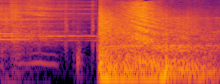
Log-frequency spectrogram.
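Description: A body lands hard on a stone floor with a heavy thud.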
